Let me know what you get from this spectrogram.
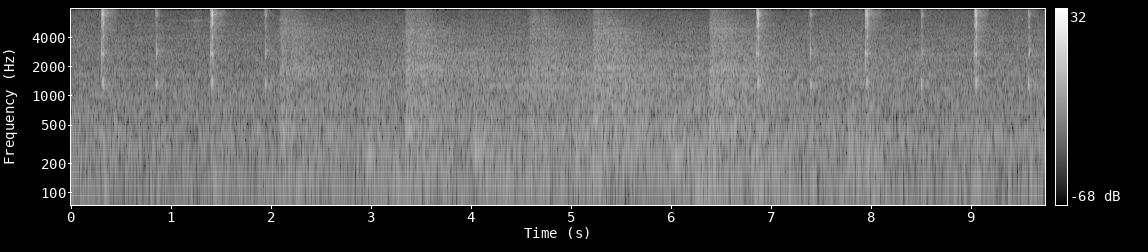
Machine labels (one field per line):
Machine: valve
